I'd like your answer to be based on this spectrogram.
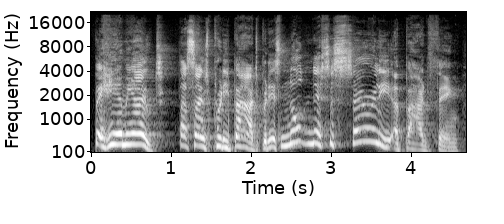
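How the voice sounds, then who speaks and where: A man's voice: extremely high pitch, huge pitch swings, normal speed. A man hosting his own music channel, talking casually to camera in a chatty, self-mocking way. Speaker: host. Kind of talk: casual presenter talk to camera.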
